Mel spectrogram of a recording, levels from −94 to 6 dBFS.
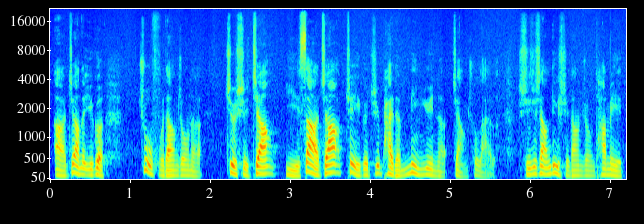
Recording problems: hiss; faint; throughout; 25 dB below the speech

